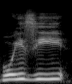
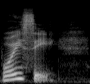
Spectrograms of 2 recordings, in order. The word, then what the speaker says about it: Boise: I moved here a little over 10 years ago, and I came from Montana originally, another state, just one state away, and we pronounce it Boise as well with the Z.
